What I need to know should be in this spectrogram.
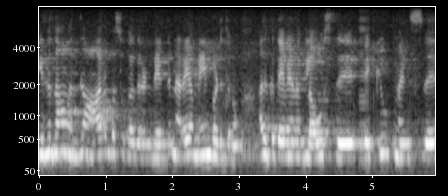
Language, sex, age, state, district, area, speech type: Tamil, female, 18-30, Tamil Nadu, Ariyalur, rural, spontaneous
